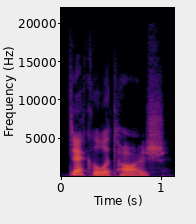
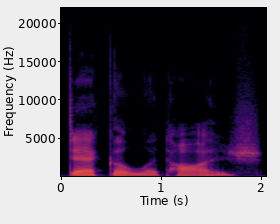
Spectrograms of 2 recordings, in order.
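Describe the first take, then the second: First: The word is said at normal speed. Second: The word is said slowly and drawn out.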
